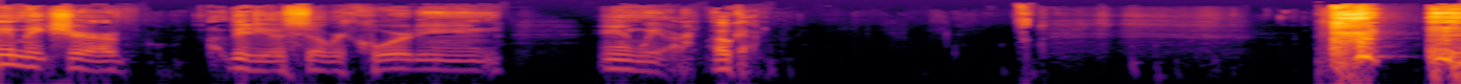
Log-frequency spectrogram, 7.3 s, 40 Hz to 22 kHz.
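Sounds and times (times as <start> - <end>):
speech: 0.0 - 3.9
harsh raspy coughs: 6.6 - 7.2.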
